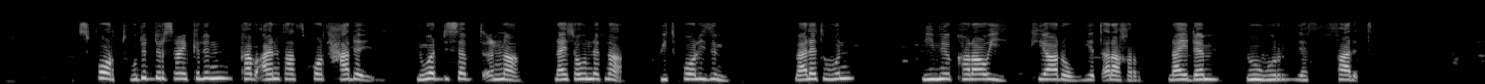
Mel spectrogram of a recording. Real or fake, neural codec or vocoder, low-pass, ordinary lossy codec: real; none; 7.2 kHz; MP3, 96 kbps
